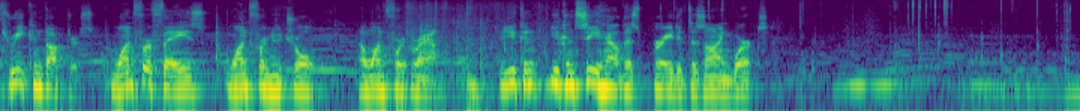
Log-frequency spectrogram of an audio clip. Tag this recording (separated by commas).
Speech, Music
